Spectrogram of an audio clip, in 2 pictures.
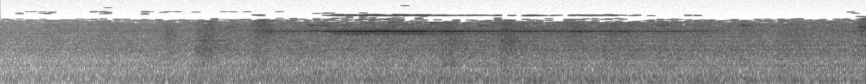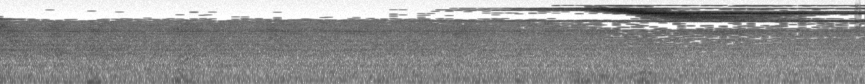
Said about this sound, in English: And where better to record a podcast than on a very noisy platform in a very busy station. In the second episode, you see us standing on the platform in Peckham Rye to talk about infrastructure and the city.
